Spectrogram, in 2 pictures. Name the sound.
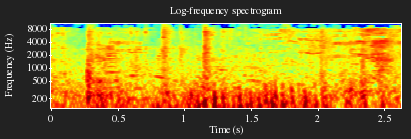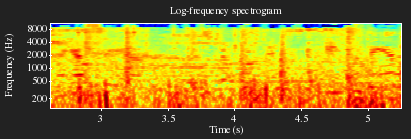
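train riding on rails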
